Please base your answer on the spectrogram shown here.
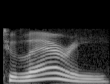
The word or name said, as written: Tulare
